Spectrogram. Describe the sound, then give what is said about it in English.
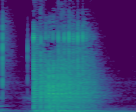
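A couple of quick clicks, then dice clatter and rattle across a hard tabletop in a rapid burst of tapping that gradually settles and fades, fairly loud, with no voices. “These dice have a tendency to roll very high.”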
